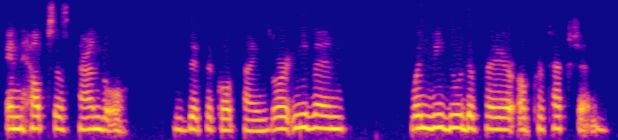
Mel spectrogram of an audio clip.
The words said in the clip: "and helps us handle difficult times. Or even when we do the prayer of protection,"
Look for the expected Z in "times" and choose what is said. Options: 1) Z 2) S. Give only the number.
1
